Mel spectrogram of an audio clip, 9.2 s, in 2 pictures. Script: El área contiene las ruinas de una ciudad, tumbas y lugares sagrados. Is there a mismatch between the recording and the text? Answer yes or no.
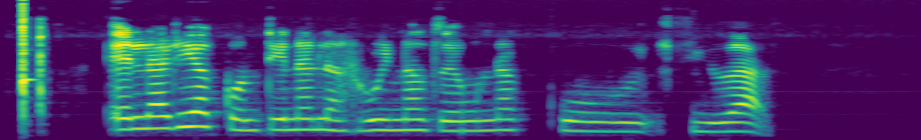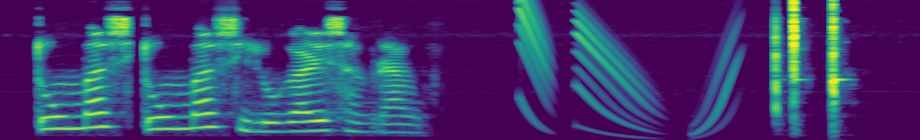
yes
